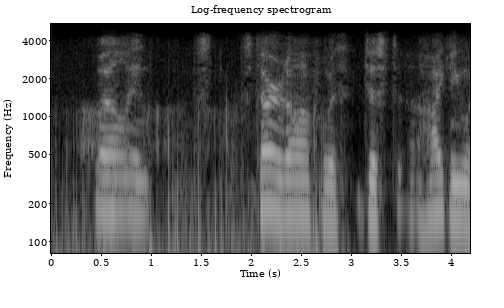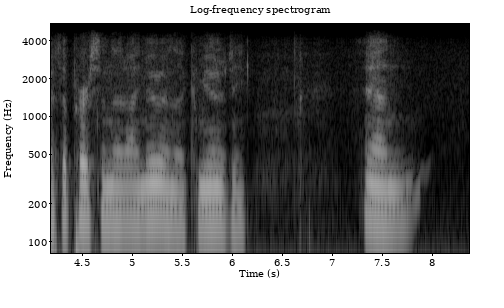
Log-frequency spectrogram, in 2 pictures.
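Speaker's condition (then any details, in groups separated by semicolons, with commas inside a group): Parkinson's disease; Bowen therapy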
